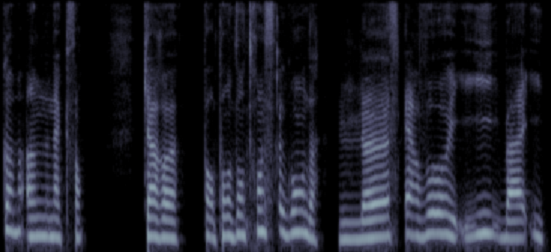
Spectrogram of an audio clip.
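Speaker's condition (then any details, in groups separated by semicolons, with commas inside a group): Stuttering; onset at about age 4 after grandmother's throat cancer, fluent before, once misdiagnosed as Gilles de la Tourette; no attempts to control stuttering; part-word and word repetitions, frequent euh fillers; repeated sounds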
